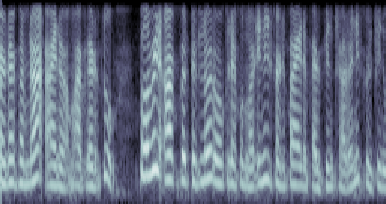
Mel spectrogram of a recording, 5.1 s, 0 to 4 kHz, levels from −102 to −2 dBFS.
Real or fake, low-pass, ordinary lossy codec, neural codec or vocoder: fake; 3.6 kHz; none; autoencoder, 44.1 kHz, a latent of 192 numbers a frame, MeloTTS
